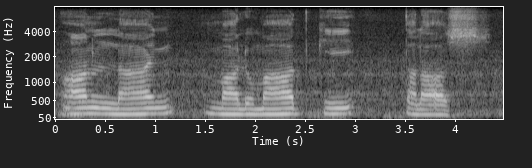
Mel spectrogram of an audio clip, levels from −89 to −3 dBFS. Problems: constant background noise, background conversations at intervals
